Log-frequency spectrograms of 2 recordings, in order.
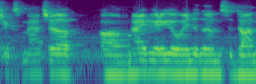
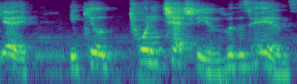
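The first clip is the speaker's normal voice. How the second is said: tough-guy mobster drawl, pitched up; 6 semitones higher than usual. Quoting a scene in the woods: Sopranos mobster voice. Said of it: "remember me doing that voice is I was watching The Sopranos".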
